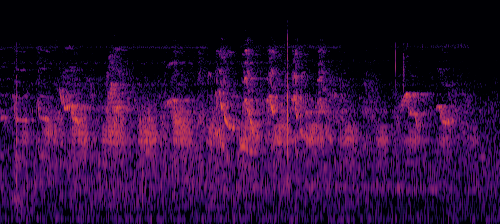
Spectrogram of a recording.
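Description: A small bird singing a rapid series of chirping notes, with a short pause before a last phrase near the end.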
